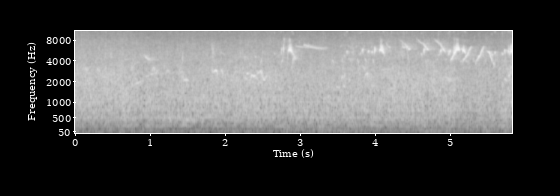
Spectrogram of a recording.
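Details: Eastern Kingbird calling in Bozeman, Montana: high, sharp, sputtering chips that build into a rapid, buzzy chatter near the end, over steady rushing water.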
